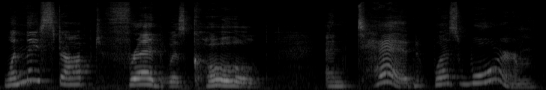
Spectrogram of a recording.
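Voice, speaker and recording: Casting: young woman reading to kids, very unhurried, animated, slightly high voice. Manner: slow, gentle, expressive storybook reading. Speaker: storytime host and reader. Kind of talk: children's read-aloud narration.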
